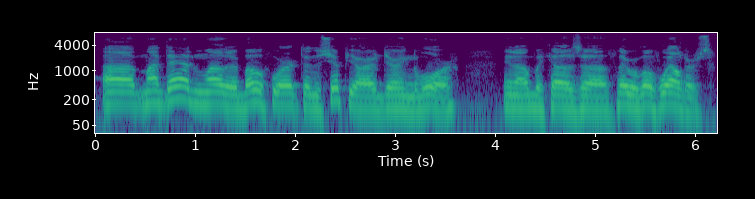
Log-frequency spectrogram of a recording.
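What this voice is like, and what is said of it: Florida panhandle redneck Southern accent. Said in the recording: “in the panhandle there, you know, it was kind of redneck area, you know, so that's why the accent that I have. I don't sound like I'm from New York, do I?”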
